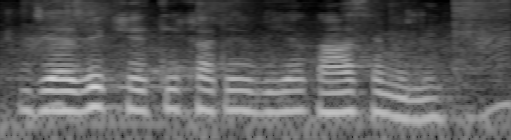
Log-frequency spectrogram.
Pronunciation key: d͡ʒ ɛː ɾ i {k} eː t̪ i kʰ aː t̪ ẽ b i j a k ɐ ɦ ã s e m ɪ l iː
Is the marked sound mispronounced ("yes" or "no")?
yes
